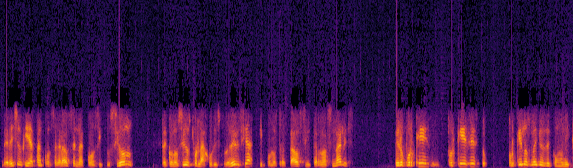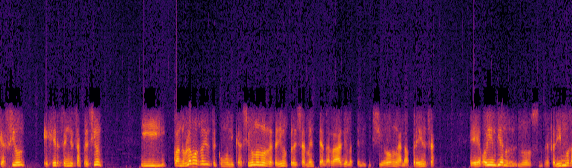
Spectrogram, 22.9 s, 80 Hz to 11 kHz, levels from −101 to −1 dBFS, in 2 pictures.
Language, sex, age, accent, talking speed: Spanish, male, 50-69, Mexican, 150 wpm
